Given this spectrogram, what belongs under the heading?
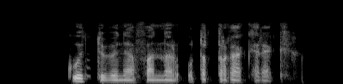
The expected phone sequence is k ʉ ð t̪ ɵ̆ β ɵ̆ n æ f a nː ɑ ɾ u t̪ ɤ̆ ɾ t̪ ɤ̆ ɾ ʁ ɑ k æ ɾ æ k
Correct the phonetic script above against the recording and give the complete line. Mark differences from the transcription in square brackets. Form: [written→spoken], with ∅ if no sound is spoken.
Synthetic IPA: k ʉ ð t̪ ɵ̆ β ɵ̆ n æ f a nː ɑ ɾ u t̪ ɤ̆ ɾ t̪ ɤ̆ ɾ ʁ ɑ k æ ɾ æ k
